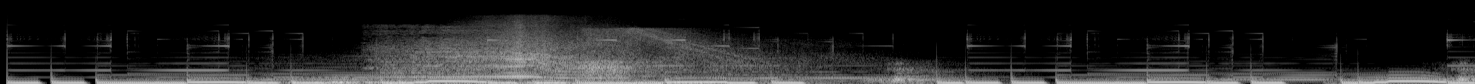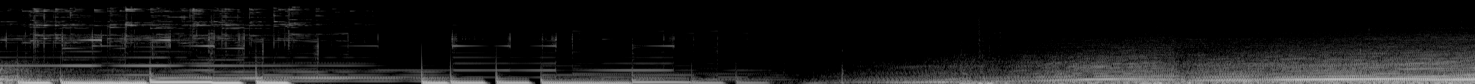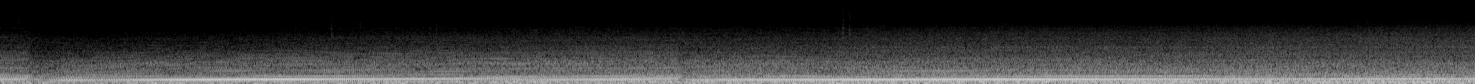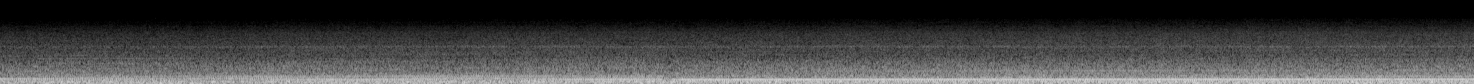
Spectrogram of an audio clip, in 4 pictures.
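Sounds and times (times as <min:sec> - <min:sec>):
car engine accelerating hard: 0:02.9 - 0:09.4, 0:22.9 - 0:58.9.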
